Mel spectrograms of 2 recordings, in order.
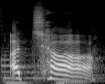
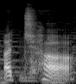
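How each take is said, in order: First: The word is stretched out slowly. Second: The word is said flat, without melody. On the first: "Drawn out"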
